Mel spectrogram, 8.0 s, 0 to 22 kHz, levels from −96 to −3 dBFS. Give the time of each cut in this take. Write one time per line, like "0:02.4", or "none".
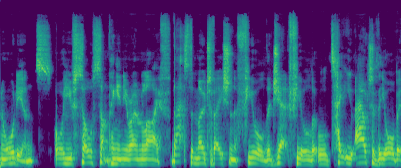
0:01.0
0:03.3
0:06.6

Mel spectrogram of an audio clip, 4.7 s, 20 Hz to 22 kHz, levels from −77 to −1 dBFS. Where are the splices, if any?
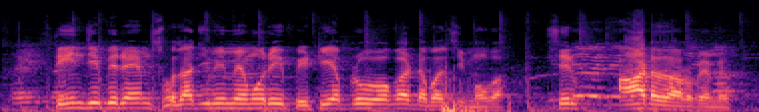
none

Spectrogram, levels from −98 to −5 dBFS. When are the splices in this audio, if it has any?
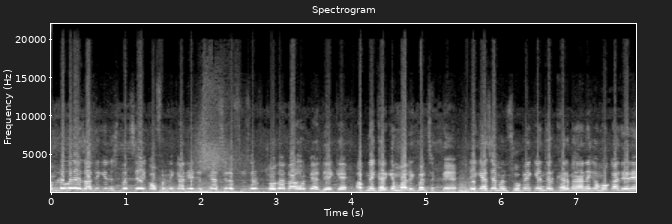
0:04.0
0:05.4

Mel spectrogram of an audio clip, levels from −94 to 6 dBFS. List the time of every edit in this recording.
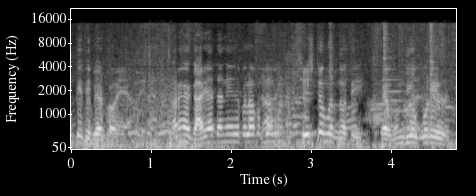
0:01.2

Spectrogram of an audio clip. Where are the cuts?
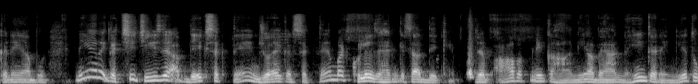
0:04.6

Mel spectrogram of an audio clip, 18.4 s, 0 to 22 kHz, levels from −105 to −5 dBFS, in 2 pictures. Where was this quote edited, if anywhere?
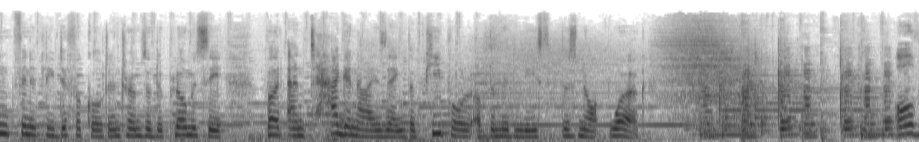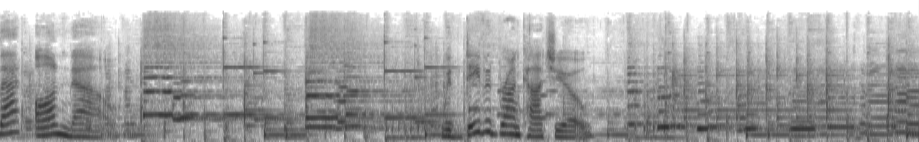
0:14.8

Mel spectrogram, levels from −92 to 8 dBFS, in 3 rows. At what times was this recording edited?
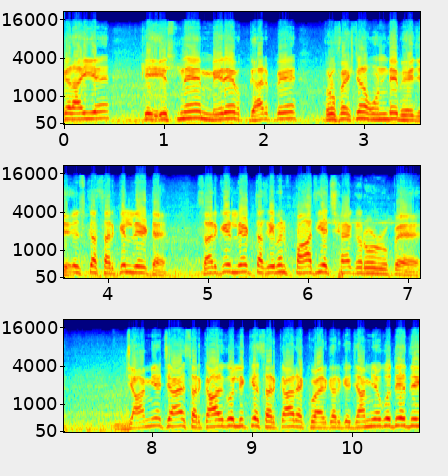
0:03.7

